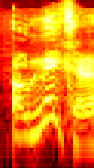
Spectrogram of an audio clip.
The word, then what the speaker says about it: Oneka: McClellan, but it's Oneka. I said it right. That's right. Exactly.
